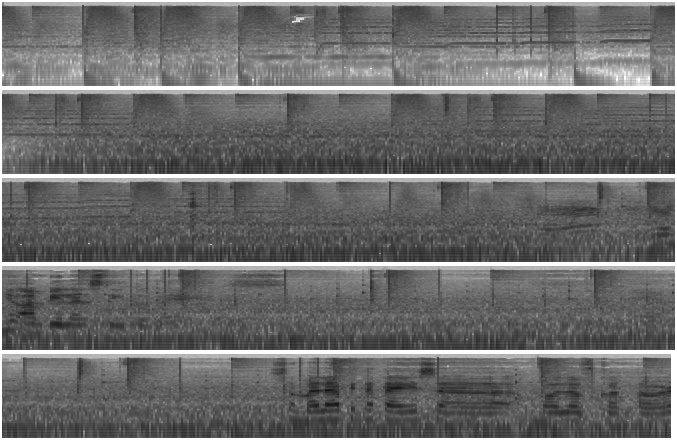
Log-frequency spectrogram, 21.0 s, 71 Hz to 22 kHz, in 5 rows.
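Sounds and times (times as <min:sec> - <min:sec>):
music playing: 0:00.0 - 0:21.0
car driving at highway speed: 0:04.1 - 0:21.0.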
